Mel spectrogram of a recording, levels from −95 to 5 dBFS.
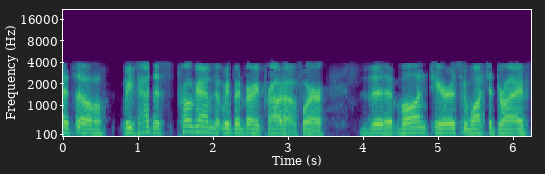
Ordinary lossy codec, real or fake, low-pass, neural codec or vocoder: AAC, 16 kbps; fake; 7.2 kHz; codec, 16 kHz, 4 kbps, X-Codec, WavLM features, trained on Multilingual LibriSpeech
